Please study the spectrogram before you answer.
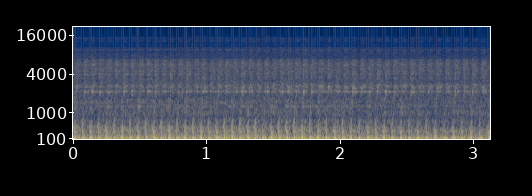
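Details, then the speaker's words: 125cc Chinese kids ATV after carb clean and new spark plug, idle just adjusted down, air filter off: quick even single-cylinder putter at raised idle, smoother with more RPM, no misses; normal running. "it was before a lot smoother getting way more RPM out of it"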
